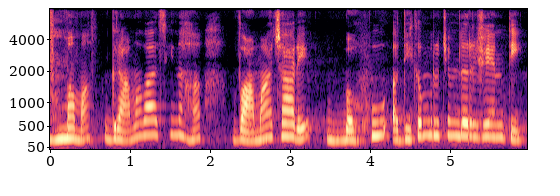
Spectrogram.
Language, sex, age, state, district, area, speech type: Sanskrit, female, 18-30, Maharashtra, Nagpur, urban, spontaneous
